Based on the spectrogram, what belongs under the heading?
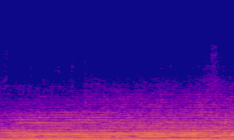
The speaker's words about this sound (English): If you only have the audio, well, you just hear the audio of the train colliding with the truck.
